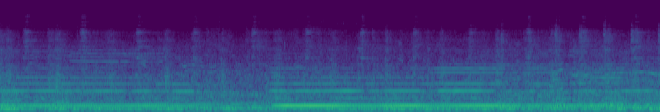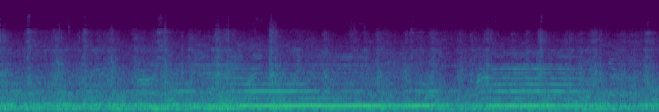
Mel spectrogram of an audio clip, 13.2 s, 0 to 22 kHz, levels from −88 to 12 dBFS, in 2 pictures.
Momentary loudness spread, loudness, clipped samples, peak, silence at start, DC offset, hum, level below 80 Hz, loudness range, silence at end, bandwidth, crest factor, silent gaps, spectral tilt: 7 LU; -29 LUFS; under 0.1%; -14 dBFS; 0 s; under 0.1%; none; -50 dBFS; 3 LU; 0 s; 7.2 kHz; 14 dB; none; -8.5 dB/octave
